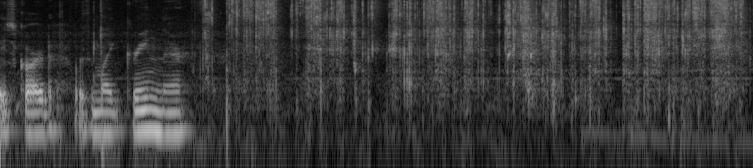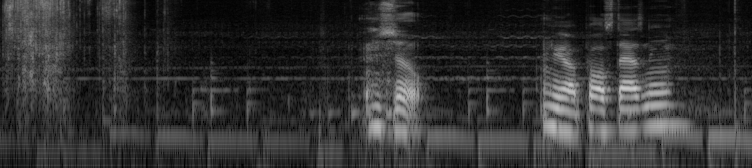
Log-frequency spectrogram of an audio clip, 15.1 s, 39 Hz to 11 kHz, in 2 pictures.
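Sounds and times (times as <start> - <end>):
foil wrapper crinkling: 1.9 - 9.2.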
